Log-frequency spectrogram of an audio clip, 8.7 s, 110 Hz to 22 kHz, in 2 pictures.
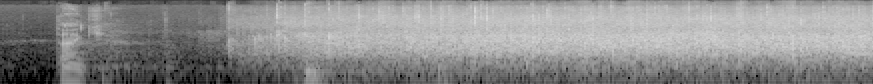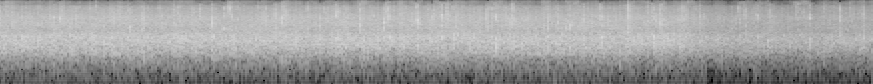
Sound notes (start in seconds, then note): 1.0 applause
